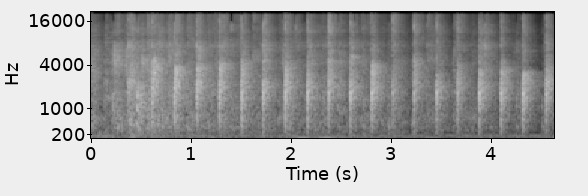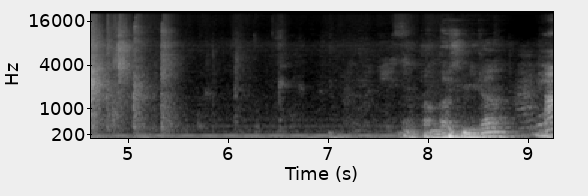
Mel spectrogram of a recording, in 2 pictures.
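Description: Church congregation applauding to welcome a guest pastor, a rhythmic round of clapping in steady unison beats that fades out after a few seconds, followed by a voice at the microphone.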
